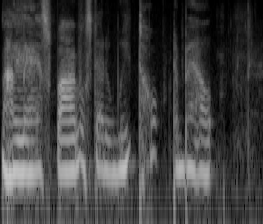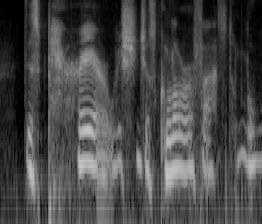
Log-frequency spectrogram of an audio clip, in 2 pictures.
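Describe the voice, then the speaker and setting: A woman with an American accent speaks at a medium pitch, her intonation fairly even and her voice somewhat breathy. The recording is very clean, with a silent background. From Philadelphia, US. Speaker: churchgoer sharing testimony. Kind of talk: testimony.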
